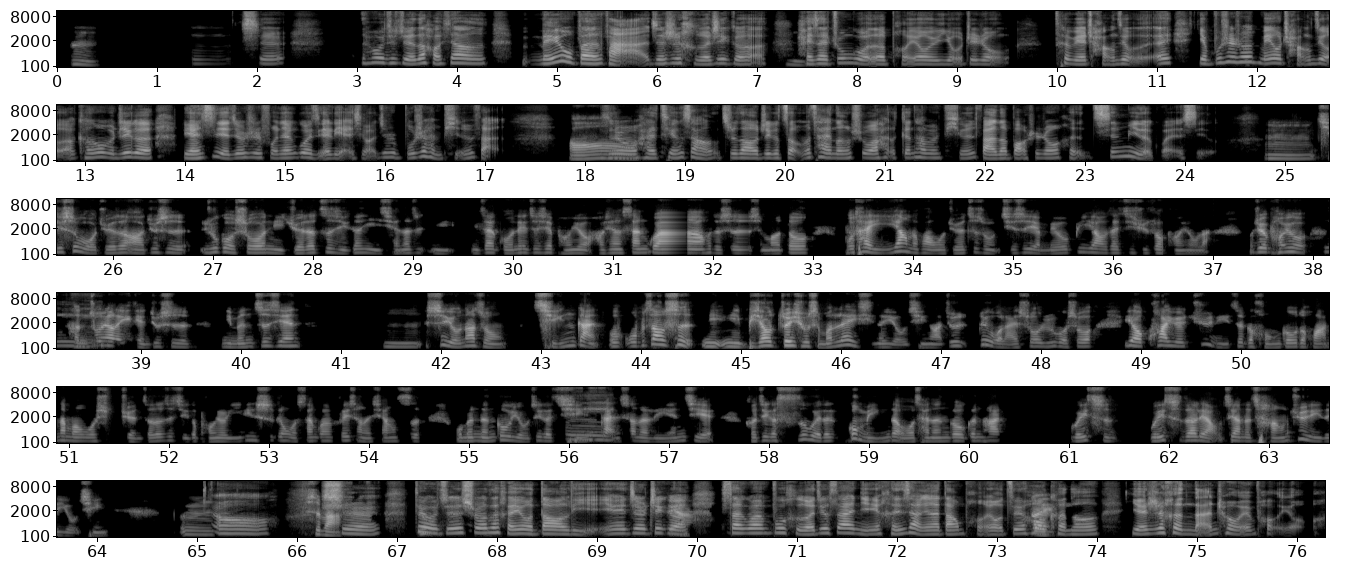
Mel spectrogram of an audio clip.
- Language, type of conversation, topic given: Chinese, unstructured, 朋友之间如何保持长久的友谊？
- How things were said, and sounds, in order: other background noise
